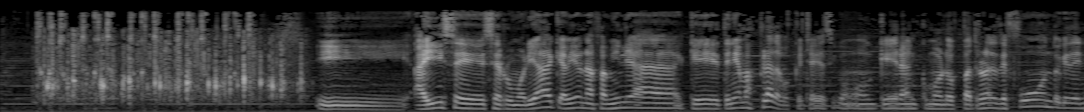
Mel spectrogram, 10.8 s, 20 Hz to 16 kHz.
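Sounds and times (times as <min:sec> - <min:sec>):
horse hooves clip-clopping on a hard surface: 0:00.4 - 0:03.1
speech: 0:03.2 - 0:10.8.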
